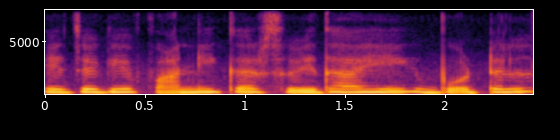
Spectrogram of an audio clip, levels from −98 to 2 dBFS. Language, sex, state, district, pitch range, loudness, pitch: Sadri, female, Chhattisgarh, Jashpur, 270-285 Hz, -11 LUFS, 280 Hz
